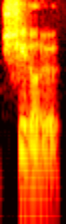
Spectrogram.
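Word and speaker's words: cidre: to avoid that confusion they adopted the French pronunciation so in Japan many wineries will call hard cider she'd order around now you've got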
